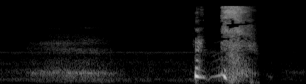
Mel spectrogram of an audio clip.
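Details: An adult female's induced sneeze, provoked with a hoodie string: a soft drawn-in breath, then a sharp catch and a wet, partly held-back burst of air; a stifled sneeze.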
